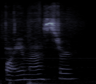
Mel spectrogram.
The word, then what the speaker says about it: Baumeister: I don't know how to pronounce Baumeister. – Oh, it's pretty close. – Yeah. – Baumeister. – Oh, perfect.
